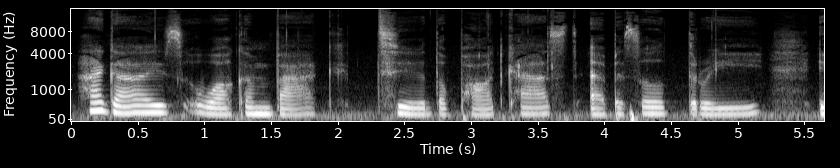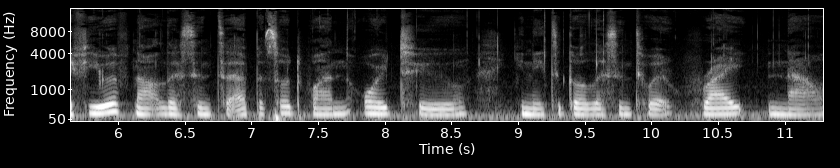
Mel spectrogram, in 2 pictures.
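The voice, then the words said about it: Quiet, soft voice. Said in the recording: “my voice is quiet and soft, it's because I'm recording in the middle of the night”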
